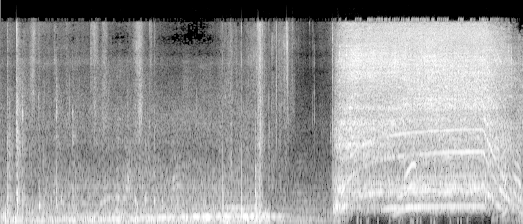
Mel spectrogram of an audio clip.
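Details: Chop saw brought to a shop for its noise, owner suspects bearings: after handling noise it spins up to a loud, rough high whine with rattle on top; owner says it doesn't normally sound like that, cause unconfirmed.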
